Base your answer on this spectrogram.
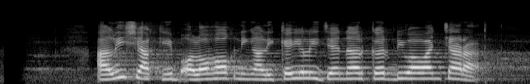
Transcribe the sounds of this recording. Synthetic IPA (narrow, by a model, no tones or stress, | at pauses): ʔaliʃakibɔlɔɦɔk̚niŋalikɛilid͡ʒɛnərkɨrdiwawaɲt͡ʃaɾa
